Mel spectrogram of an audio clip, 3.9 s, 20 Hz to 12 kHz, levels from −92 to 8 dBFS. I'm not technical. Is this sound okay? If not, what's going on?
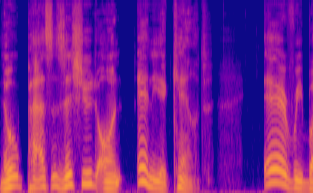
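Yes, this speech recording is fine. Nothing in it points to a technical problem that needs explaining.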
